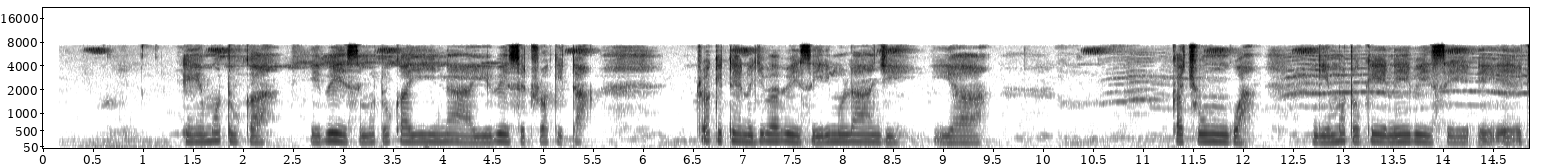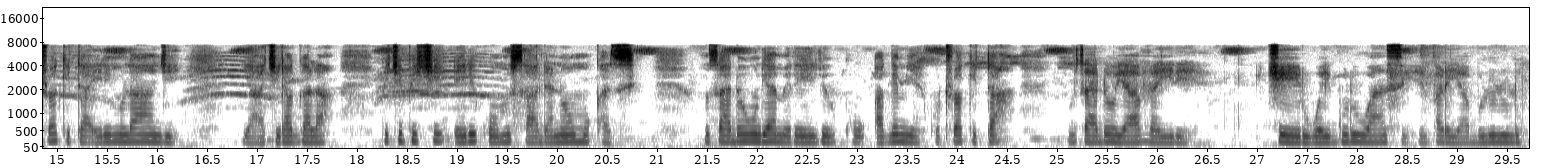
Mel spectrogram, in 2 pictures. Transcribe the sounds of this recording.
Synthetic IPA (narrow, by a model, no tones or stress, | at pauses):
emo̞to̞kaeβeːsemo̞to̞kajinaːjoeβe̞ːsetuɾakita | tuɾakiteːno̞ɟiβaβe̞ːseɾimulaːɲɟija | kacuːŋɡwa | ŋɡe̞ːmo̞to̞kenees | tuɾakitae̞ɾimulaːɲɟijaciɾaɡala | picipicie̞ɾikomusaːd̪ano̞ːmukazi̥ | omusaːd̪o̞ːwuːndiameɾeɾekuaɡe̞mjekutɾakitaomusaːdo̞javaiɾe̞ | ce̞ːɾuwaiɡuluwaːnsie̞mpale̞jaβulululu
